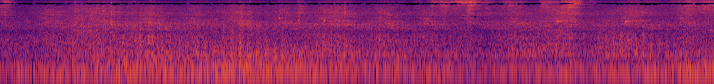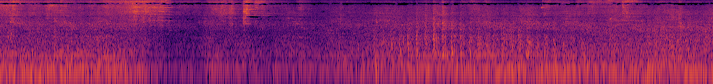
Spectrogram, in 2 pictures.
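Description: Double-stack container train cars rolling past close by: a steady, loud rumble and clatter of steel wheels on the rails. It dips briefly about two-thirds of the way through.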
